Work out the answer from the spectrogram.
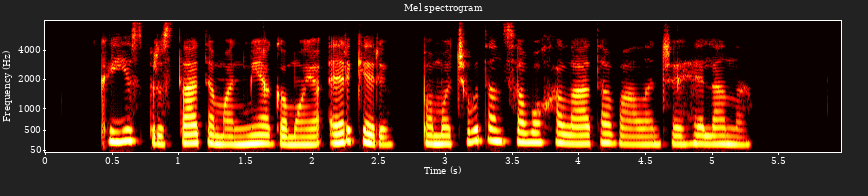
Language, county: Lithuanian, Kaunas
